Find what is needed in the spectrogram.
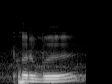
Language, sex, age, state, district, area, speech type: Bodo, male, 45-60, Assam, Kokrajhar, rural, spontaneous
